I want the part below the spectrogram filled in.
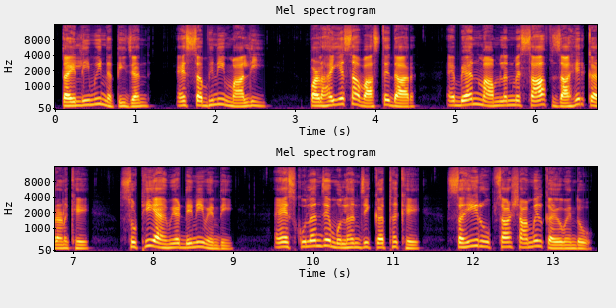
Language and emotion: Sindhi, neutral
